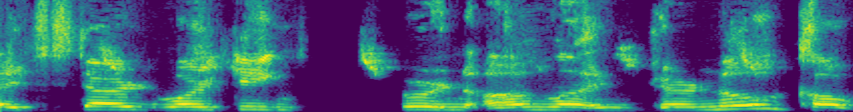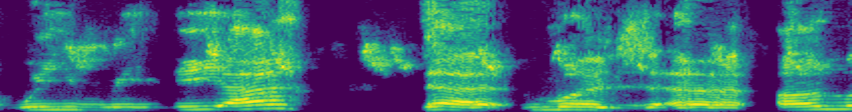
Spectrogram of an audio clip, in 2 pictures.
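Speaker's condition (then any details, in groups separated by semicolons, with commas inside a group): Cerebral palsy; mild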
